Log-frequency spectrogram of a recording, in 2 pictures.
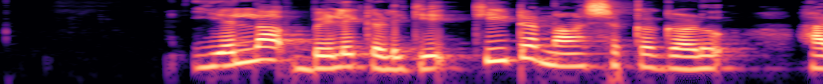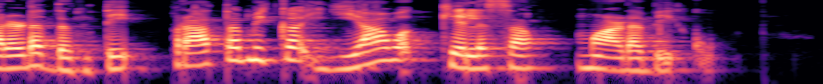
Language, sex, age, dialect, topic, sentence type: Kannada, female, 25-30, Central, agriculture, question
